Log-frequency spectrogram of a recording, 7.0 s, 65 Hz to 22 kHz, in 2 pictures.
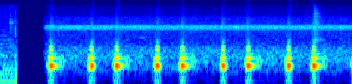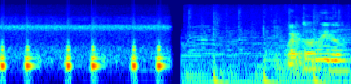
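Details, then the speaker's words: Regular heart sounds in a galloping three-beat rhythm: a third heart sound (S3, protodiastolic gallop) from abrupt early ventricular filling. "el tercer ruido se denomina galope protohistórico y se produce con un llenado brusco ventricular y se escucha de la siguiente forma"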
